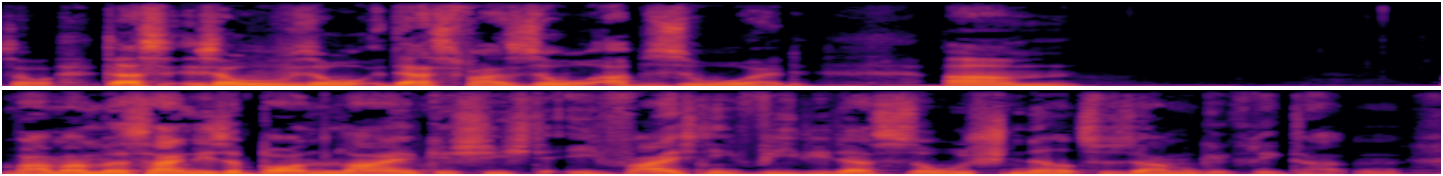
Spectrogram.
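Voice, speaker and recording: A man talks fairly slowly. His voice is fairly high. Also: lively intonation. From US Midwest (northwest Indiana, near Chicago). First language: English (speaking German). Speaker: musician and composer. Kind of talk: interview. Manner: halting, many fillers.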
